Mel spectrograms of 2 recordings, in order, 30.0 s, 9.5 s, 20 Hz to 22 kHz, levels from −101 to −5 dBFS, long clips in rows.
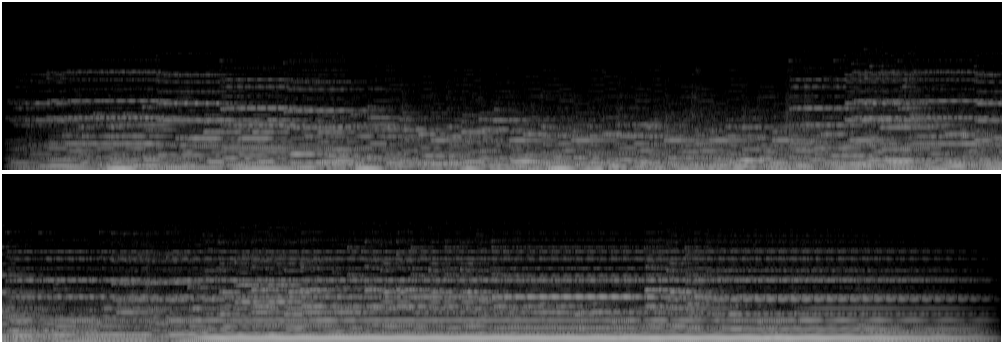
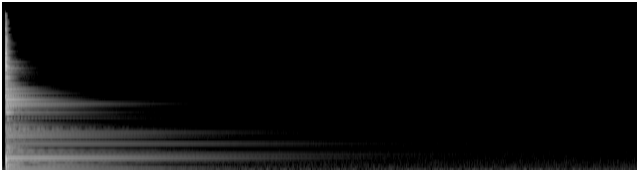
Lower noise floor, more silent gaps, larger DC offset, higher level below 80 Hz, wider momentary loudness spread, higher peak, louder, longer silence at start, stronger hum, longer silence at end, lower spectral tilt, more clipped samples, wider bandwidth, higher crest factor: second, -66 dBFS vs -83 dBFS; neither; neither; first, -52 dBFS vs -70 dBFS; second, 12 LU vs 24 LU; second, -32 dBFS vs -6 dBFS; second, -46 LUFS vs -36 LUFS; first, 0.2 s vs 0.05 s; neither; second, 0.1 s vs 7.85 s; first, -10 dB/octave vs -1 dB/octave; neither; second, 4.2 kHz vs 7.2 kHz; second, 12 dB vs 38 dB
